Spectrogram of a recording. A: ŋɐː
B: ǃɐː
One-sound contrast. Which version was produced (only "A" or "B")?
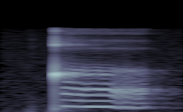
B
